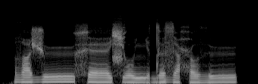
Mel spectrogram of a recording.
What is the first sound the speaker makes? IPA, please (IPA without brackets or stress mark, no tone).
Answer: ðˤ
